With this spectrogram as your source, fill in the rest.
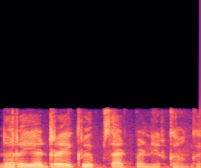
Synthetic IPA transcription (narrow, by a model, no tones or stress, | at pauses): nɪɾɐjɐɖɾɐɪɡɾɪpsaːʈ̚pɐɳːɪɾɯkːaːŋɡɐ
